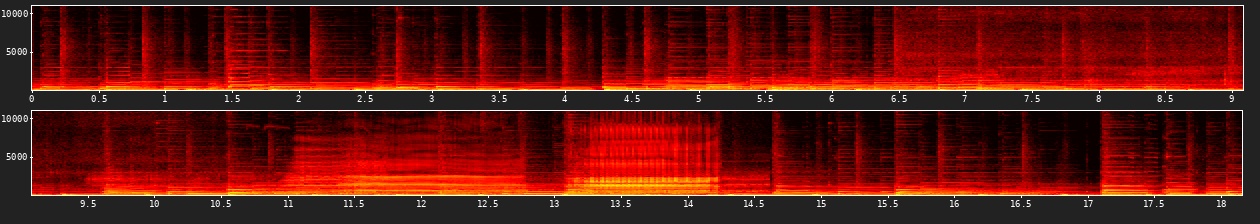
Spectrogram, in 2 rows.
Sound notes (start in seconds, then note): 0.8 gentle music; 13.0 sheep bleating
